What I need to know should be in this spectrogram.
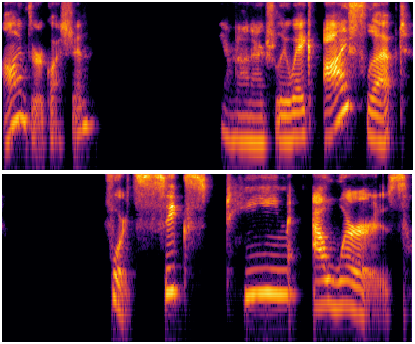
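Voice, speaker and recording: A woman's voice: lowish voice, big pitch swings, slow pace, pauses often, a bit bright. An American woman hosting a casual livestream, chatting to viewers in a playful, rambling way. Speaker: podcast livestream host.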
